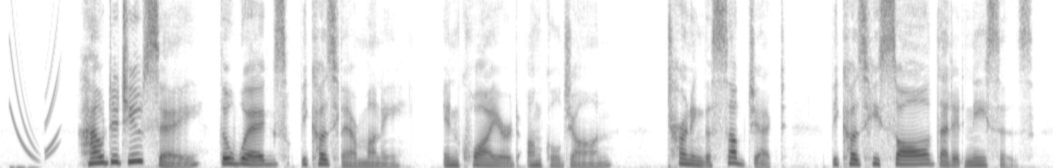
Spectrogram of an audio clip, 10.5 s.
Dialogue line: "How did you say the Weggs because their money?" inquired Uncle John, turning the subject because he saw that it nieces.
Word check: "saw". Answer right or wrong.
right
